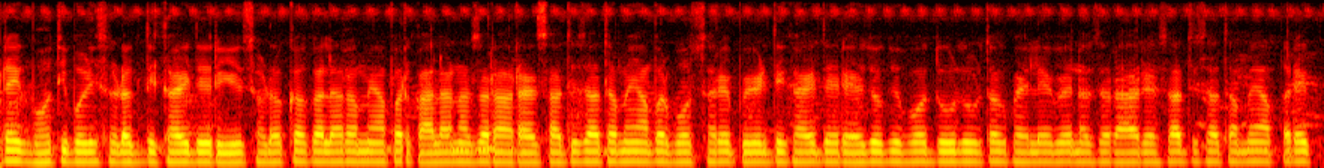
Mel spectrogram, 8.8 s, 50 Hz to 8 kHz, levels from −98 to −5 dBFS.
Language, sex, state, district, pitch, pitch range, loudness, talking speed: Hindi, male, Chhattisgarh, Bastar, 130 Hz, 125-130 Hz, -34 LUFS, 355 wpm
